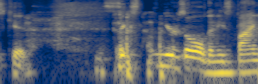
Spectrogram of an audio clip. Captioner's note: men laughing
